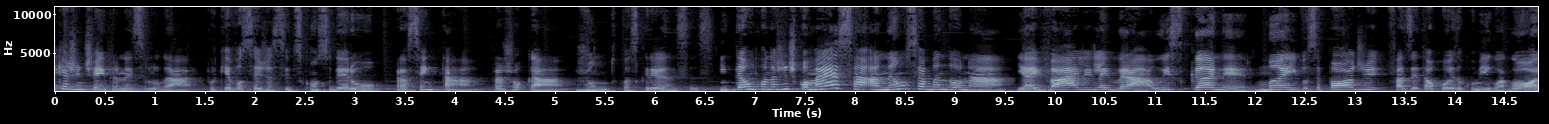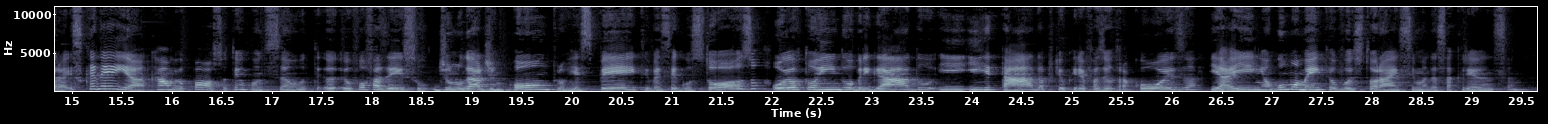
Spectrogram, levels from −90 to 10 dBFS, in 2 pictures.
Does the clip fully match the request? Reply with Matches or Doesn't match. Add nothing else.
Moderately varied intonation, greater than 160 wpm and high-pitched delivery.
Matches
